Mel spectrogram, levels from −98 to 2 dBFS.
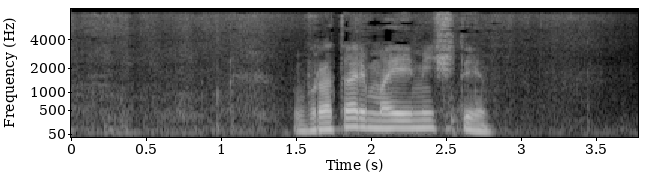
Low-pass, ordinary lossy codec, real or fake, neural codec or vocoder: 7.2 kHz; MP3, 32 kbps; real; none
